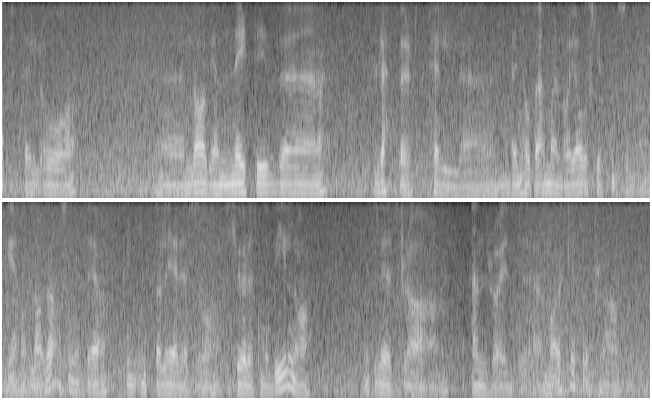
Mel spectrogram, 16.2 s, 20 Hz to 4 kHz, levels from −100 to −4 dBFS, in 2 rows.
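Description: Nothing here is going wrong: the speech comes across steadily, with the room's own background noise sitting about 10 dB beneath it and the call line carrying everything up to 4 kHz and nothing above, just as a G.711 mu-law path at 64 kbps would.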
